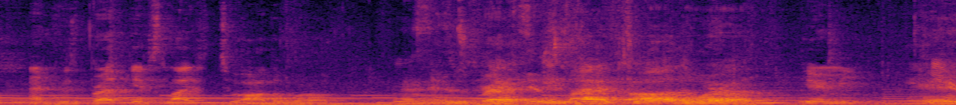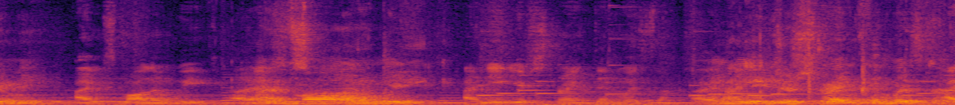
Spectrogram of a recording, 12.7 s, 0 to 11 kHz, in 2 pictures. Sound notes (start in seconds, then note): 2.6 group of voices, offscreen; 6.2 group of voices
